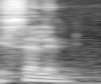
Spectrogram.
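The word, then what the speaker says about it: Selim: if if you print if you were turkish and you pronounced it you'd be selling oh okay nice selling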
